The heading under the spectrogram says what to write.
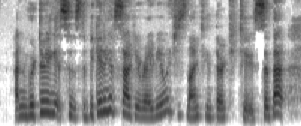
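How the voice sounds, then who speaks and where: A woman's fairly high voice, dark and mellow in tone, at a very fast pace with ordinary pitch variation, in a very clean recording with a silent background. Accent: British. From Britain. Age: 60s. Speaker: explorer and adventurer. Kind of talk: interview.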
